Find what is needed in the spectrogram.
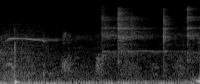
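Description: Faint outdoor background with a low rumble, a brief high chirp just after the start, and a few faint clicks.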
